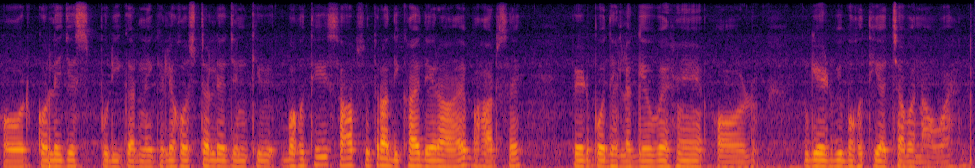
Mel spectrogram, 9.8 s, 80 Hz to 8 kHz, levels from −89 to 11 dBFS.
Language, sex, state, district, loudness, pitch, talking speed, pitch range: Hindi, male, Madhya Pradesh, Dhar, -19 LUFS, 110 Hz, 205 wpm, 100-115 Hz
